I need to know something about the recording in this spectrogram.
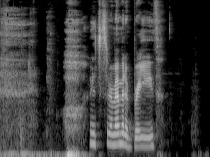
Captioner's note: exhale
